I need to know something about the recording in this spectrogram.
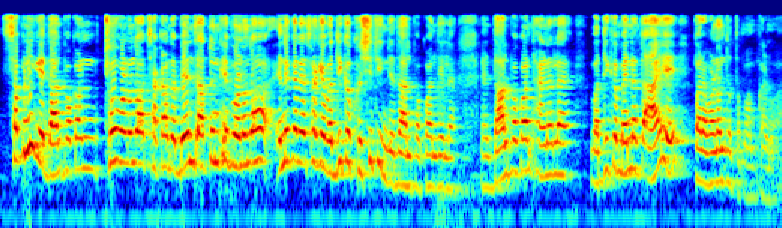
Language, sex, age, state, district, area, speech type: Sindhi, female, 60+, Maharashtra, Mumbai Suburban, urban, spontaneous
